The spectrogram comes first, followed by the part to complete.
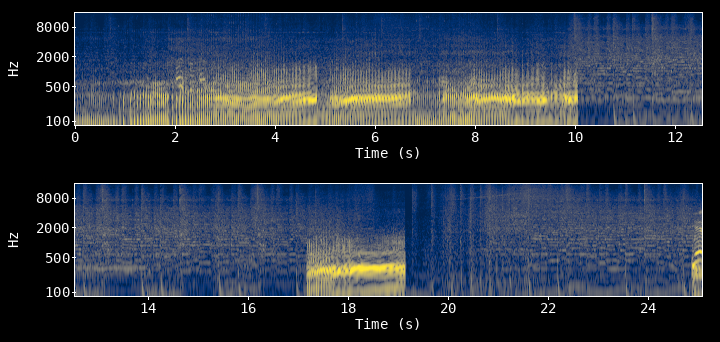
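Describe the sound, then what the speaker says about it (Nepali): A dirt bike motorcycle climbs uphill on a rough off-road trail, its engine droning loudly and close in long bursts that drop away between them, with people talking throughout. "यस हाम्रो बाइक चाहिँ माथिसम्म आयो"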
